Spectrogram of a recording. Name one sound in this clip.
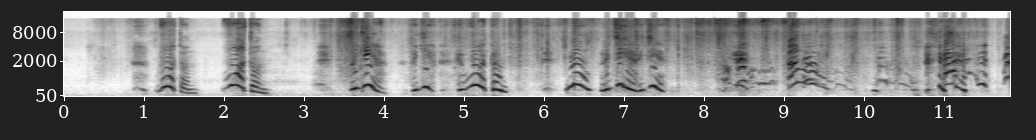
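A small dog yelps and barks repeatedly, close by.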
